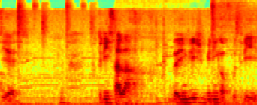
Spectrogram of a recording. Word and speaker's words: putri salad: Okay, so I believe, like I mentioned, this is pronounced as putri salad. They pronounce it as putri salad.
